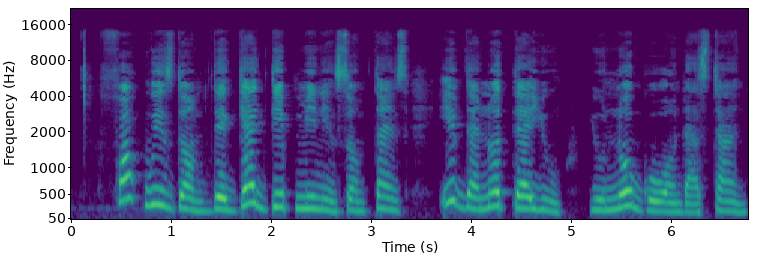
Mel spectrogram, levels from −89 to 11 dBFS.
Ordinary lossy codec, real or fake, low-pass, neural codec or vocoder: AAC, 48 kbps; real; 14.4 kHz; none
